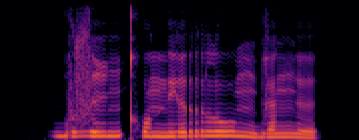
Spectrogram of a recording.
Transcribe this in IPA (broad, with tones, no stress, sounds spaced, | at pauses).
ɡ u˦ z iː˦ ŋ kʰ o˦ n j ɪ˦ r l uː˦˨ ŋ ɡ ɛ˦ ŋ ɪ˨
